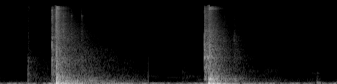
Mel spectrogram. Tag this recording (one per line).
closing
bang-shut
